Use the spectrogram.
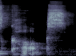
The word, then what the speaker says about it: Kochs: And this man's name is Thomas Cox. His surname is spelled Kochs.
